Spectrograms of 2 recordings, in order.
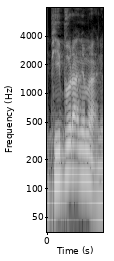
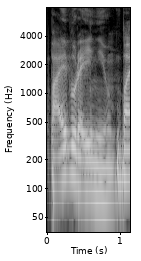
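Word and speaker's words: vibranium: 그래서 이게 가상의 금속이고 실제 존재하는 금속은 아닌데 영어식 발음이 이제 비브라늄은 아니고 바이브레이니움. 바이브레이니움. 네, 바이브레이션에서 온 거라서 이 금속의 주요 특성이 진동하는 겁니다.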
